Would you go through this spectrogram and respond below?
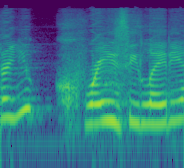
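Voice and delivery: high, loud acted disbelief; incredulous protest. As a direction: balk at her loudly. Homeless man balks at woman's plan.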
